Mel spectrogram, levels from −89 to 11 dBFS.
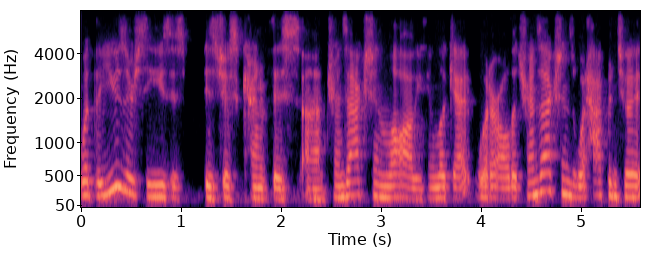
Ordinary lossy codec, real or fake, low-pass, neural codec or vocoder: Opus, 32 kbps; real; 7.2 kHz; none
